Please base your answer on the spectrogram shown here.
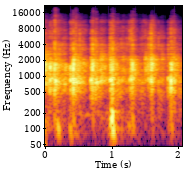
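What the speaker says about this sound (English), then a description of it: "Can you please give round applause to?" An audience applauds a guest named Blair, about eight quick distinct claps in steady rhythm, faint and fairly close.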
